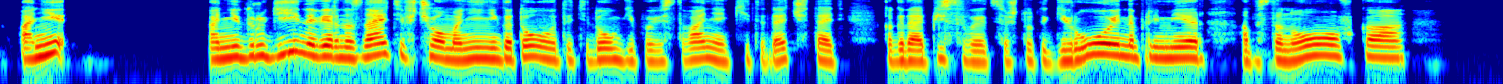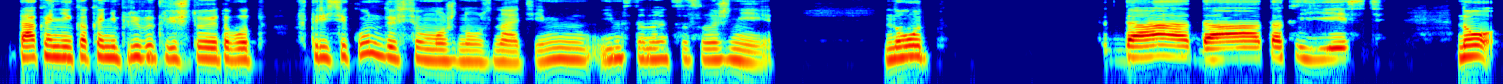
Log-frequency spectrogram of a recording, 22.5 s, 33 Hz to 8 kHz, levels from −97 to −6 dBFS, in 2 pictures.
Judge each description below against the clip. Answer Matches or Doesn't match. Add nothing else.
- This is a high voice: Doesn't match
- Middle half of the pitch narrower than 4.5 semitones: Matches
